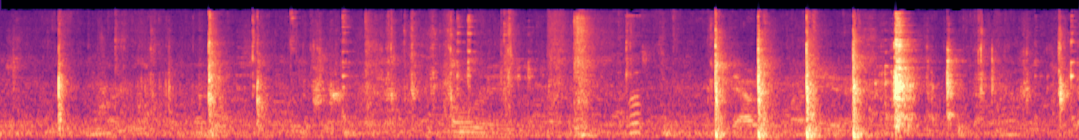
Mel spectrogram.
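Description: Oyster shells and a shucking knife clicking and clacking as oysters are shucked and set down, sharp knocks that come quicker over the last few seconds.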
